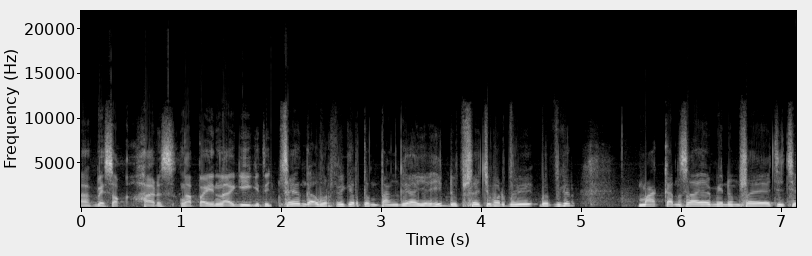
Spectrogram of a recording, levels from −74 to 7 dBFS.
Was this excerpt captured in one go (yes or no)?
no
